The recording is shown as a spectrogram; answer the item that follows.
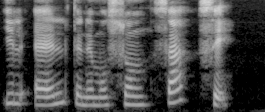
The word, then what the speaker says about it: ses: Para il, elle tenemos son, sa, se. La S no se pronuncia, d'accord?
